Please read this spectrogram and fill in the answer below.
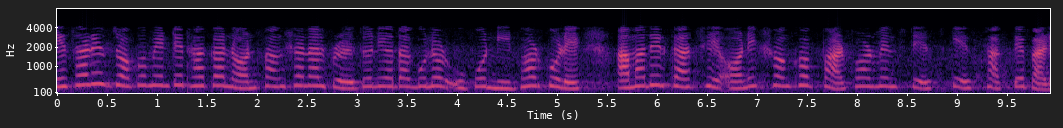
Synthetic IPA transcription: esaɾesɖɔkumeɳʈet̪ʰakanɔnfaŋʃonalpɾojod͡ʑoniot̪aɡuloɾupoɾniɾbʱɔɾkoɾeamad̪eɾkat͡ɕʰeʔɔnekʃɔŋkʰok̚paɾfɔɾmensʈesʈkest̪ʰak̚t̪epaɾe

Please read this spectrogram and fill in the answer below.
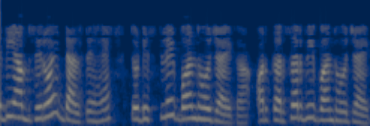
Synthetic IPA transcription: jɐd̪iaːpziːɾoːɪʈ̚ɖaːlt̪eɦɛ̃ | t̪oɖɪspleːbɐ̃nd̪ɦod͡ʒaːeːɡaɔːɾkɐɾsəɾbʱibɐ̃nd̪ɦod͡ʒaːeːɡaː

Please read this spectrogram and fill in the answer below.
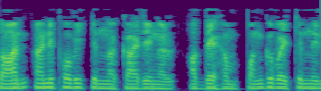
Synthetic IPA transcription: aːnɐnubʱɐʋikʲːunːɐkaːɾjɐŋːɐɭɐd̪ːe̞ːɦɐmpɐŋɡuʋɐkʲːunːi

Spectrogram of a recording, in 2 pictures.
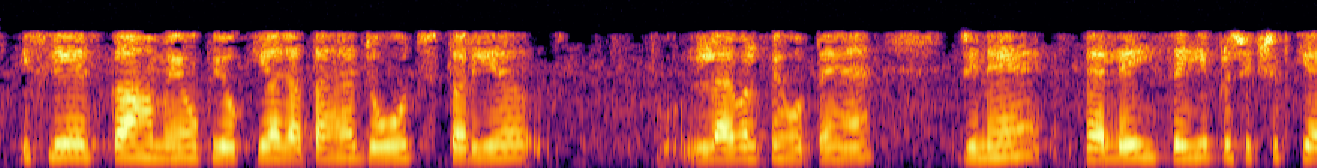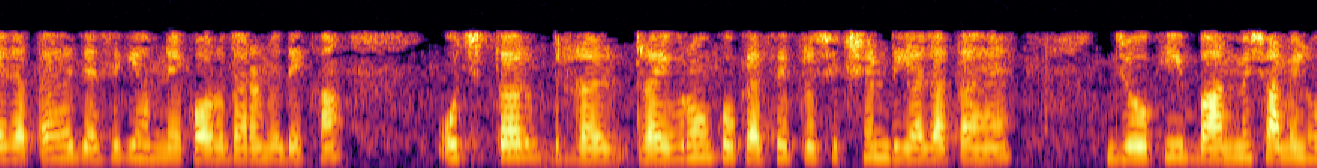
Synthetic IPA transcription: ɪslieɪskaɦɐmẽʊpjoːɡ̚kijad͡ʒaːt̪aɦɛd͡ʒoːʊt͡ʃʰt̪əɾiɦə | lɛːʋəlpeɦoːt̪eɦɛ̃ | d͡ʒɪnɦẽpɛɦleɦiseɦipɾɐʃɪkʃɪt̪kijad͡ʒaːt̪aɦɛd͡ʒɛːsek̬iɦɐmneːkɔːɾʊd̪ʱaːɾəɽ̃mẽd̪eːkʰa | ʊt͡ʃʰt̪əɾɖɾaːɪʋɾõkokɛːsepɾɐʃɪkʃəñd̪ijad͡ʒaːt̪aɦɛ | d͡ʒoːkibaːd̪mẽʃaːmɪlɦo

